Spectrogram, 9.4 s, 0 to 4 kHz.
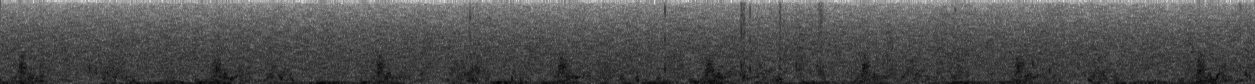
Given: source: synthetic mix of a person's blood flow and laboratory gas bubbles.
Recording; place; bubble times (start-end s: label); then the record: Doppler ultrasound of blood flow; precordium
0.00-0.02 s: bubbles
0.26-0.40 s: bubbles
0.65-0.78 s: bubbles
0.81-1.06 s: bubbles
1.77-1.91 s: bubbles
2.00-2.25 s: bubbles
3.15-3.19 s: bubbles
3.44-4.01 s: bubbles
4.62-4.71 s: bubbles
4.74-4.88 s: bubbles
4.92-5.03 s: bubbles
5.51-5.67 s: bubbles
5.73-5.91 s: bubbles
5.95-6.01 s: bubbles
6.11-6.21 s: bubbles
7.01-7.30 s: bubbles
7.67-7.79 s: bubbles
7.83-8.00 s: bubbles
8.10-8.32 s: bubbles
9.14-9.42 s: bubbles
From the record:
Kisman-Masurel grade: 242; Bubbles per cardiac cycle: several, 3 to 8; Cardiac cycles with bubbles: 100%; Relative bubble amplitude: moderate (0.250 to 0.450); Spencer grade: 3 (all of the cardiac periods contain showers or single bubble signals, but not dominating or overriding the cardiac motion signals); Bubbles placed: only in the low amplitude regions of the cardiac cycle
